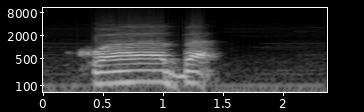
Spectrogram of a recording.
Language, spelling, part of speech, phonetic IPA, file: Kabardian, хуабэ, noun / adjective, [xʷaːba], Xwaba.ogg
- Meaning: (noun) heat; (adjective) hot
